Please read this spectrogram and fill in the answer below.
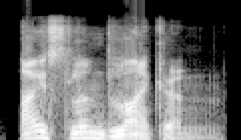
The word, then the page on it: Iceland lichen: British English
